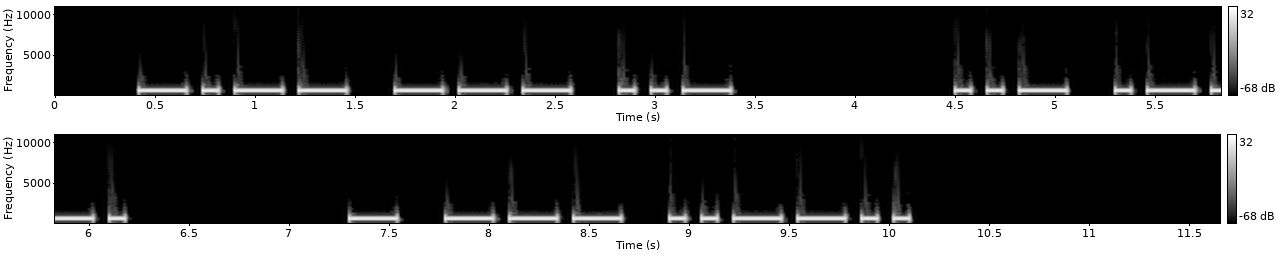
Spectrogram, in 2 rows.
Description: Morse code, heard as a keyed tone, about 16 wpm, 700 Hz. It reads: YOU UP TO?
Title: 2x Word-Spacing - Sentences from Top 100 Words - 15wpm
